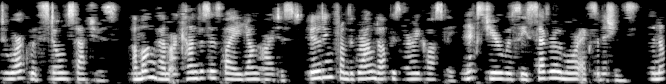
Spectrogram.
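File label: female speech; SiSEC10; underdetermined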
